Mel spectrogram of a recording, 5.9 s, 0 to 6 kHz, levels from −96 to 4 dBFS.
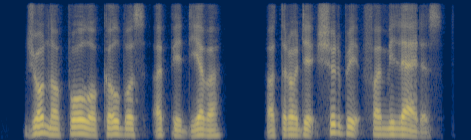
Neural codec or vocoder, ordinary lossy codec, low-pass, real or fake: codec, 16 kHz, 0.2 kbps, FocalCodec; AAC, 48 kbps; 5.4 kHz; fake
